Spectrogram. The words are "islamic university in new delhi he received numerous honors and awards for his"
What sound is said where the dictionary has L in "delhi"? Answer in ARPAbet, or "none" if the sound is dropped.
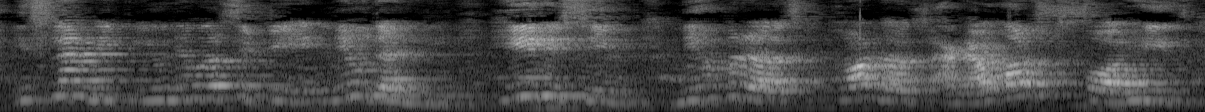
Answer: N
